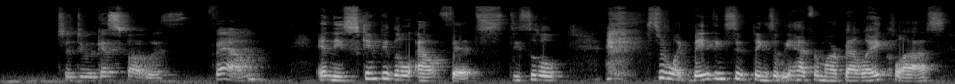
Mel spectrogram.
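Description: Crackly, flattened peaks from 3.22 to 4.62 s and again from 6.71 to 9.14 s are hard clipping: the audio overran a stage by about 3 dB, squaring off its tops.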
